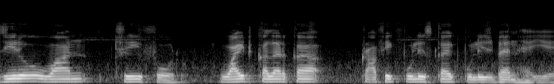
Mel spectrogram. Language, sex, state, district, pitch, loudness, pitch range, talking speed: Hindi, male, Delhi, New Delhi, 125 Hz, -16 LUFS, 110-130 Hz, 175 wpm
